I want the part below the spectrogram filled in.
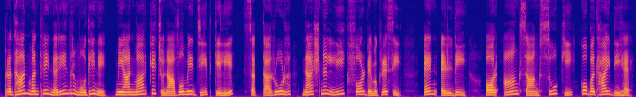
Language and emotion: Hindi, neutral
